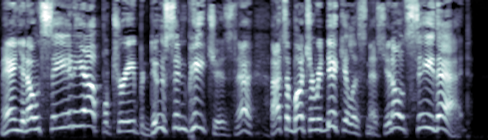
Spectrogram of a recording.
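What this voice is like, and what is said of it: Put-on Southern Texas accent. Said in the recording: “in the South ... I live in Texas, so if I'm using that accent, I'm not doing it necessarily to be completely mocking ... That's how it sounds.”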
